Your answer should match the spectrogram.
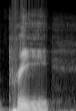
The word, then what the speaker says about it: PRI: one of the lecture Mexico's PRI which is pronounced the pre and the challenge of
